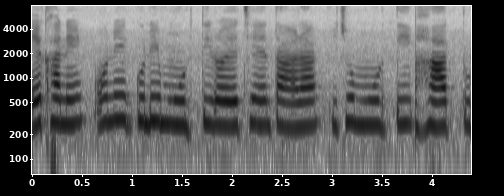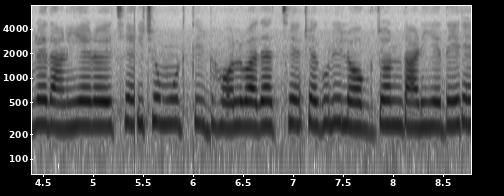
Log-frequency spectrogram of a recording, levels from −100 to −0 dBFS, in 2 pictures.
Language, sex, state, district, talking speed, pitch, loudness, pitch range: Bengali, female, West Bengal, Kolkata, 130 wpm, 265 Hz, -16 LUFS, 255-275 Hz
